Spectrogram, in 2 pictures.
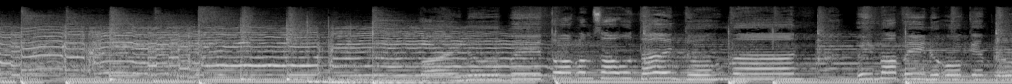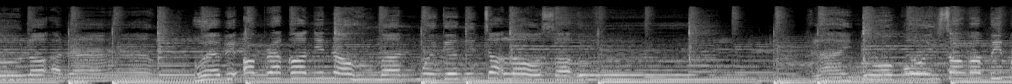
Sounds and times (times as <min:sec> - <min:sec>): Music: 0:00.0 - 0:20.2.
